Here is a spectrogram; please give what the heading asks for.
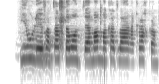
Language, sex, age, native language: Icelandic, male, 12, Icelandic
